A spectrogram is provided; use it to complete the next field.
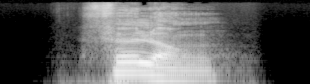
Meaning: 1. filling 2. stuffing
- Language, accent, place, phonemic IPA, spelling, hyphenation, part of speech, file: German, Germany, Berlin, /ˈfʏlʊŋ/, Füllung, Fül‧lung, noun, De-Füllung.ogg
